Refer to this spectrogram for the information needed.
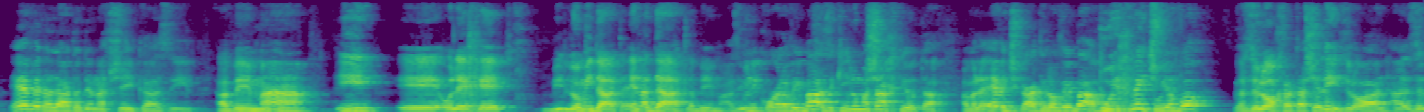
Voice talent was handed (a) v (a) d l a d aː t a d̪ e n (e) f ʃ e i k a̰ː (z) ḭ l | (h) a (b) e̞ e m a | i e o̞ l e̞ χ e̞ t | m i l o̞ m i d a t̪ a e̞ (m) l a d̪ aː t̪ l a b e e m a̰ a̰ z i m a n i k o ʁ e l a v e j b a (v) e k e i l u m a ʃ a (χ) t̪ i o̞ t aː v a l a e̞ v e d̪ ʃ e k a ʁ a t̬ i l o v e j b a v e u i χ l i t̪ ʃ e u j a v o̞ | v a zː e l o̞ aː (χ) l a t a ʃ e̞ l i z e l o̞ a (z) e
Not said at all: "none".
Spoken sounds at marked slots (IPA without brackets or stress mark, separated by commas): e, e, a, z, h, b, n, z, χ, χ, z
